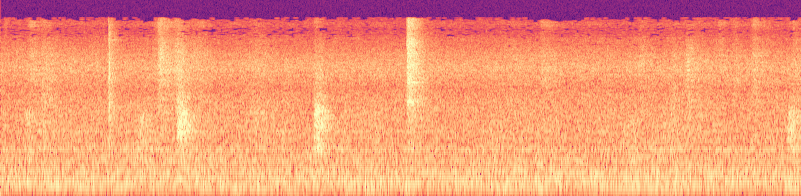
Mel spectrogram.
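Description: Steady low background hum, with a few faint short ticks scattered through the first half.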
